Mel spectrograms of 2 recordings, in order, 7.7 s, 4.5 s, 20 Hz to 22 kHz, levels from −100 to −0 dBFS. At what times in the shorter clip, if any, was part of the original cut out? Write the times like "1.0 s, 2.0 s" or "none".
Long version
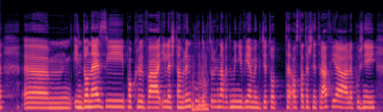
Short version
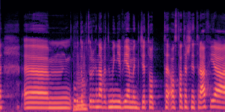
1.5 s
